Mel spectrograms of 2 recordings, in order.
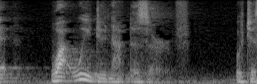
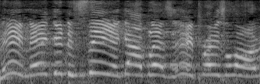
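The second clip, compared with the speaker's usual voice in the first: much higher, chirpy cheerful greetings; church folk greeting; 14 semitones higher, 5 dB louder than usual. Retold or imitated. Congregants hugging the hitman, high cheerful greeting. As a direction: gush like happy churchgoers hugging a stranger.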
